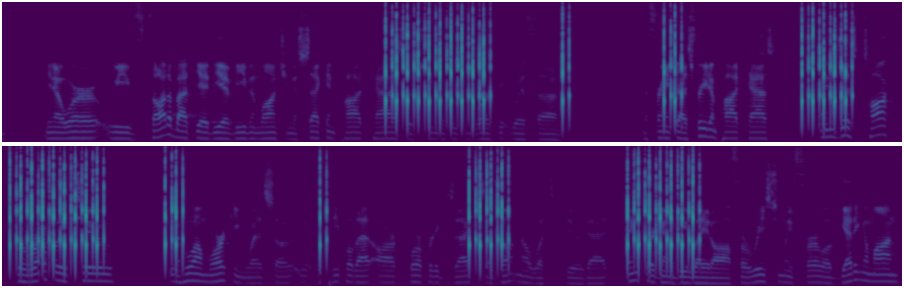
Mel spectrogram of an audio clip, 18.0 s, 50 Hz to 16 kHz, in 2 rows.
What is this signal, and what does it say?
Pulse dialling, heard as clicks on a phone line, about 9 pulses a second, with speech in English. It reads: 0 1 2 5 9 2 1 4 7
